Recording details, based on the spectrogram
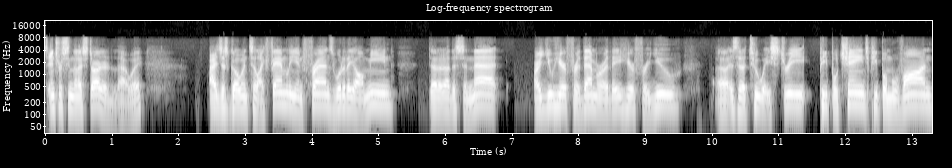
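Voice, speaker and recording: With an American accent, a man talks in an ordinary speaking voice at a fairly high pitch. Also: ordinary pitch variation, moderate pace. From United States. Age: 20s. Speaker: school worker, former student. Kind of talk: casual chat.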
